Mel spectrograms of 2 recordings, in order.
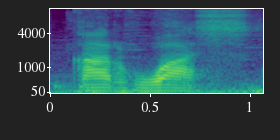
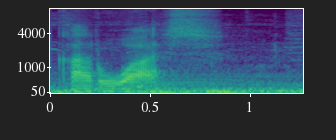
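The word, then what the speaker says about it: Carhuaz: kota kecil di Peru namanya kar was ya kayak cuci mobil kar was Tapi bacanya karw apa tulisannya bukan seperti ituewa kota kecil tersebut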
